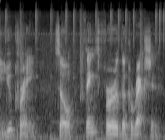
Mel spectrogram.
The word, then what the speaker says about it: Ukraine: In my last video, I called it the Ukraine. It's actually Ukraine.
